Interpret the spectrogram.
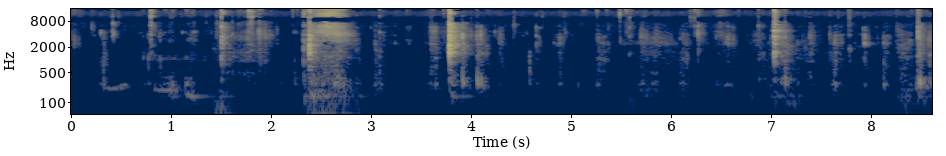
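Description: Quiet close-up chewing of crunchy chatpate (spicy puffed-rice mix) and fried pakoda: scattered soft crunches and mouth clicks, with one short breathy hiss about two and a half seconds in.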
